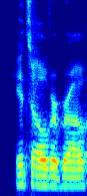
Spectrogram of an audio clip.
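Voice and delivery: put-on flat, dead-level monotone, vaguely European accent. Imitating how a guy talks, in a flat, monotone European voice. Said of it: "this very monotone kind of like European sort of like".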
